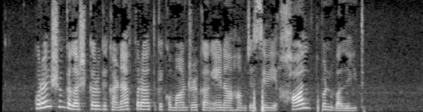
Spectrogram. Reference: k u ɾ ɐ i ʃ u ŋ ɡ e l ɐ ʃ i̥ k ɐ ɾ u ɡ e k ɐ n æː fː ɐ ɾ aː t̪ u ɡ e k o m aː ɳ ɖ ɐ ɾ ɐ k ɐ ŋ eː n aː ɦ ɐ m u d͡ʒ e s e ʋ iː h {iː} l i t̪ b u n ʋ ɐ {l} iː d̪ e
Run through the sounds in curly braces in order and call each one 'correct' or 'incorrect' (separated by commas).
incorrect, correct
